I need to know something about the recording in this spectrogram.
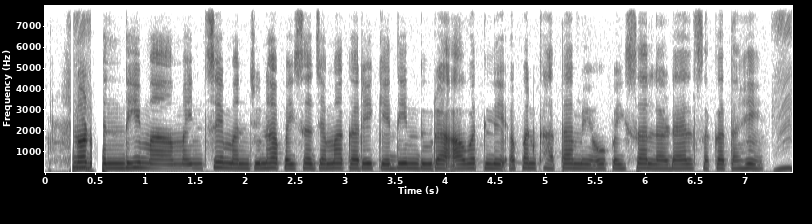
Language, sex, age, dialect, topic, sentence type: Chhattisgarhi, female, 25-30, Northern/Bhandar, banking, statement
